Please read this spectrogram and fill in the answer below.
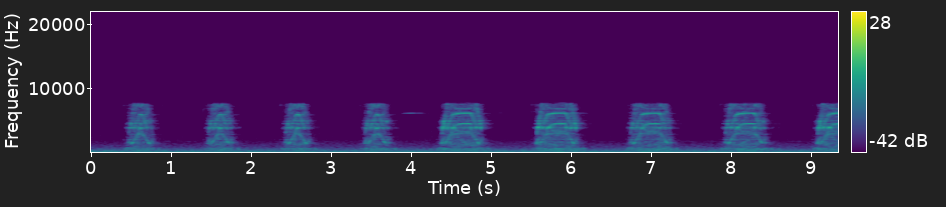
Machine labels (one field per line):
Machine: slide rail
